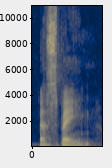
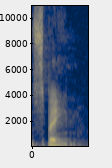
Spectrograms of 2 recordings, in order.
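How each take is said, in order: First: An extra vowel sound comes before the word. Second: The word begins directly with its consonant. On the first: The speaker calls it wrong. "a Spanish speaker might have said" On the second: The speaker calls it right. "instead of"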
